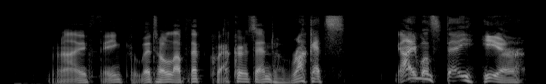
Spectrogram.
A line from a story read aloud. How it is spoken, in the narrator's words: growled the baron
